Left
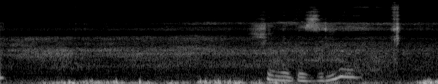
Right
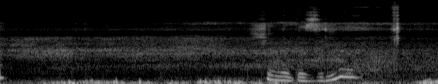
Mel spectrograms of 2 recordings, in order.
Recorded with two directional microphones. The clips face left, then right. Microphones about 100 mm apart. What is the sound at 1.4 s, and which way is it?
Vehicle, 20° left (ahead or behind).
